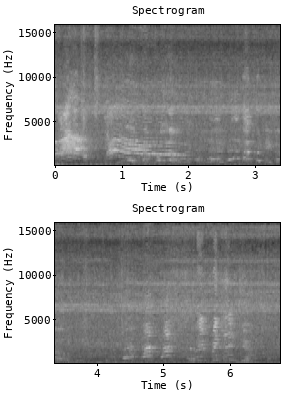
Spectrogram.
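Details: Cats fighting: opens with a harsh hiss and a falling yowl, followed by shorter broken growling cries and choppy yowls scattered through the rest, over a low steady hum.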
